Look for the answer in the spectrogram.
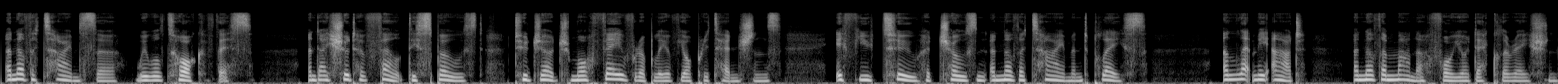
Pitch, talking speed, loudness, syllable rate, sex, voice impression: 190 Hz, 140 wpm, -20 LUFS, 4.6 syllables/s, female, feminine, adult-like, slightly clear, slightly sincere, calm, friendly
